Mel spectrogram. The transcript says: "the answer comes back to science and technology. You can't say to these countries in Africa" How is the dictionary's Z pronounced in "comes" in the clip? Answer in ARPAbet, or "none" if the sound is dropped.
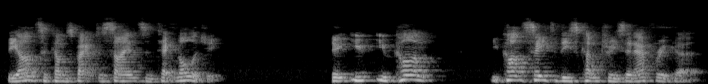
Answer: Z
